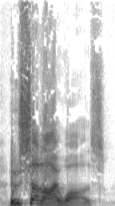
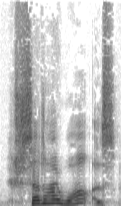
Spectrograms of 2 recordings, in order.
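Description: First: Said in the usual way. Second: High, slow, scowling retort. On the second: A narrator's reading. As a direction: snap it back with a scowl. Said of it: "with a horrible scowl".

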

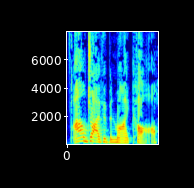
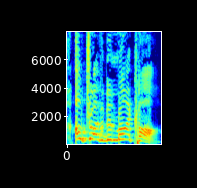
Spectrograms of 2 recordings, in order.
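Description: First: Mildly determined offer. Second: High-pitched, contained shout. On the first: Elizabeth offering to drive Teddy, determined. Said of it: "she answered determinedly". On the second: William cutting in with dismay, shouting. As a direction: burst in with a much higher voice. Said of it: "shouted William". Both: A narrator's reading.

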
